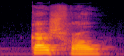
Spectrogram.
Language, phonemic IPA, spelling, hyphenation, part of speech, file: Dutch, /ˈkœy̯s.frɑu̯/, kuisvrouw, kuis‧vrouw, noun, Nl-kuisvrouw.ogg
- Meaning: a female cleaner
